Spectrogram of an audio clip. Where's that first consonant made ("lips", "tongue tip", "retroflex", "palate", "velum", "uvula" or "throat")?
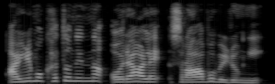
retroflex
